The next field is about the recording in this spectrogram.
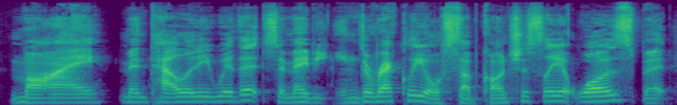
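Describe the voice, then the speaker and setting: A man's voice: mid-range voice, fairly even intonation, normal speed, fairly bright tone. Casual, candid Australian man. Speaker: podcast guest. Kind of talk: casual conversational interview.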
